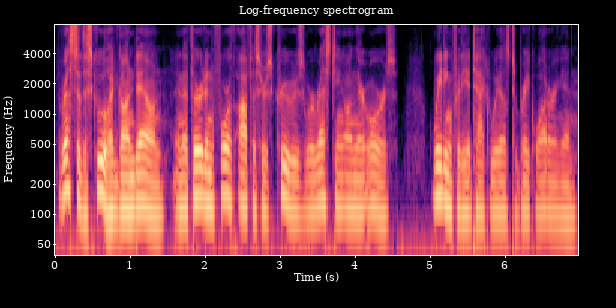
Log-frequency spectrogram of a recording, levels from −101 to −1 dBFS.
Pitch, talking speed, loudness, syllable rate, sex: 120 Hz, 250 wpm, -19 LUFS, 6.2 syllables/s, male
